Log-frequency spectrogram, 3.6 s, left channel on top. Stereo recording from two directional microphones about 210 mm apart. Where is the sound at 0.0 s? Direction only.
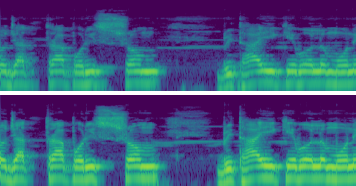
50° right (ahead or behind).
